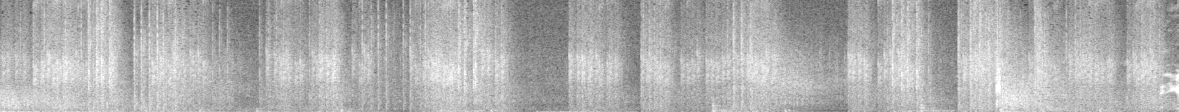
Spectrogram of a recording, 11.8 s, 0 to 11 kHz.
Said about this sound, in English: you can hear a Dishka firing from the ridgeline that I'm suppressing with MG3s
